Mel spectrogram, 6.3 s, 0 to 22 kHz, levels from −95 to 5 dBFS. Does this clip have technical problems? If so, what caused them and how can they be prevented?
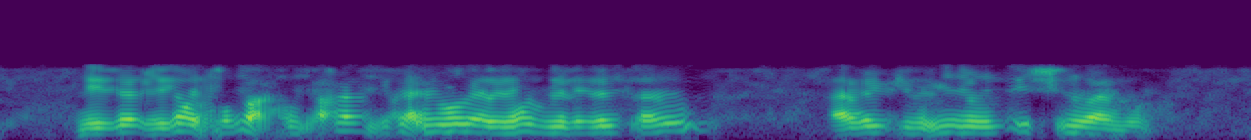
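Yes. The whole clip has gone through a Codec 2 vocoder, and a heavily squeezed one, which fits its lowest 0.7 kbit/s mode. Only pitch, voicing, energy and a rough spectral shape survive, so the speech is rebuilt from sine waves and sounds robotic and buzzy, confined to 250 Hz to 3.6 kHz. To prevent it, record or send the speech through a waveform codec at a decent bitrate instead of a low-rate radio vocoder.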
